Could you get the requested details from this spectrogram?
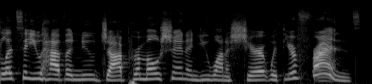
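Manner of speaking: normal talking voice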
